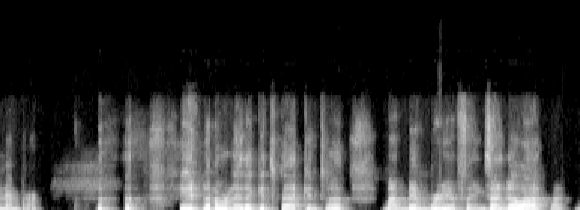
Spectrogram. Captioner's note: laughs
